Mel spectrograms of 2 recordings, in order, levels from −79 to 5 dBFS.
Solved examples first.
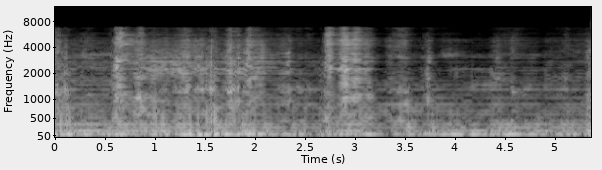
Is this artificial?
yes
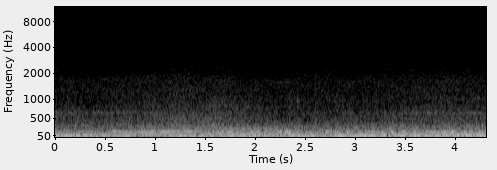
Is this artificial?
yes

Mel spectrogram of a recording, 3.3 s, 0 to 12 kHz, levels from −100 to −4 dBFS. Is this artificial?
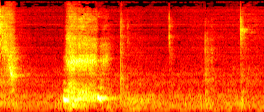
yes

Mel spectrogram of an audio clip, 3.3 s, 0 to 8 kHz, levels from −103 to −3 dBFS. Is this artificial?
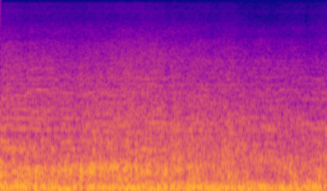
yes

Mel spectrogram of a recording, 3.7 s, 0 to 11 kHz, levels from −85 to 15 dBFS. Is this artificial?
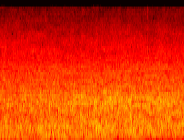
yes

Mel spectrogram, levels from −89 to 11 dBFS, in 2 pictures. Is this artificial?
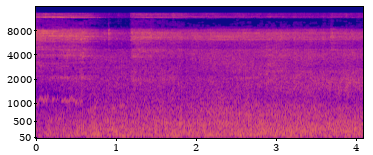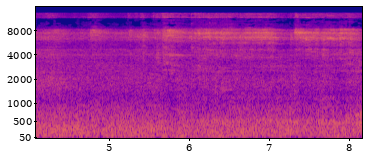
yes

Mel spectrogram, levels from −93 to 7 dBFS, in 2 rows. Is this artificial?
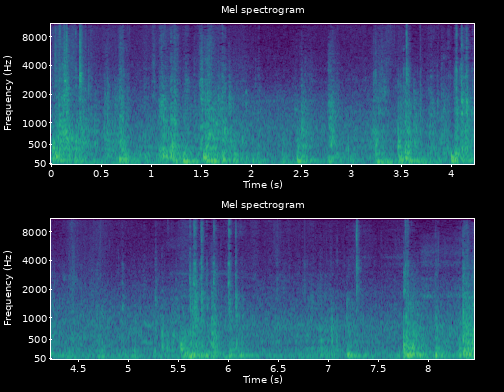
no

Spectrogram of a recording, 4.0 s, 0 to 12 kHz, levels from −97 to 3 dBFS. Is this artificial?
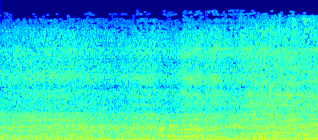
yes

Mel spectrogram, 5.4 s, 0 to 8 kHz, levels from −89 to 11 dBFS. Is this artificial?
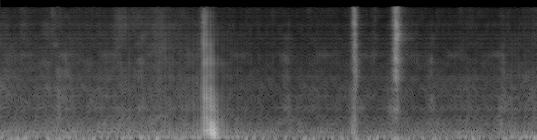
yes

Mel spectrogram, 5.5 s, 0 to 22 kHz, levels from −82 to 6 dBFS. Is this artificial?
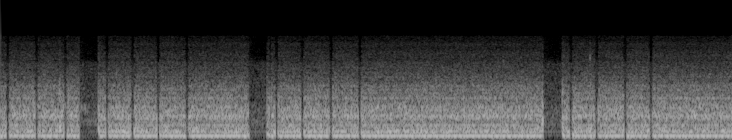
no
